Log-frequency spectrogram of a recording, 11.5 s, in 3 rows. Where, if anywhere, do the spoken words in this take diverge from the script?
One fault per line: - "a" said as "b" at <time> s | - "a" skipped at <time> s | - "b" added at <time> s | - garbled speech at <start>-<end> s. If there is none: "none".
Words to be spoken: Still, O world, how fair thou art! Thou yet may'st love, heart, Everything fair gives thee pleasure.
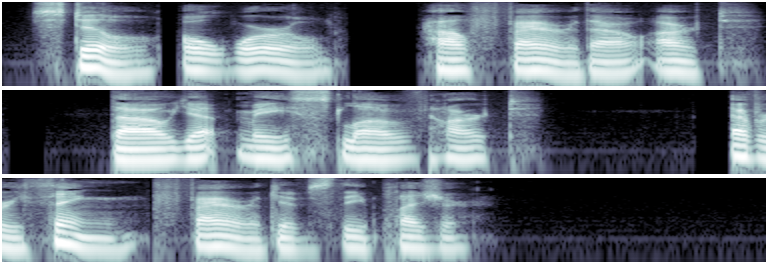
none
